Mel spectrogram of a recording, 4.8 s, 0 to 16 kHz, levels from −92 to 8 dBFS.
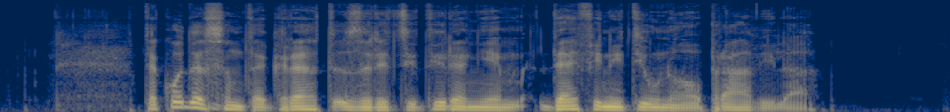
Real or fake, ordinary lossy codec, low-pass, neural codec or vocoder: real; none; 14.4 kHz; none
